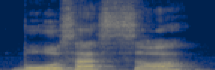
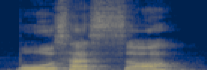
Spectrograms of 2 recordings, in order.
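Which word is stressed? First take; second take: 뭐; 뭐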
